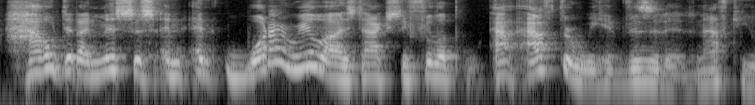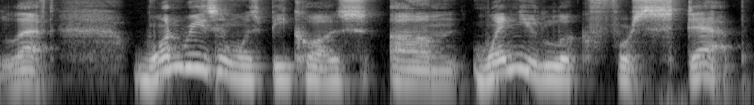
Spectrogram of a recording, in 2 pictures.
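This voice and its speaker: Husky guy telling stories in a chill chat, does little voices when he quotes people. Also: on the high side, normal speed. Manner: animated storyteller, acts out quoted voices, laughs easily. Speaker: co-host, jazz bar hunter. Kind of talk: casual conversational podcast chat.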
